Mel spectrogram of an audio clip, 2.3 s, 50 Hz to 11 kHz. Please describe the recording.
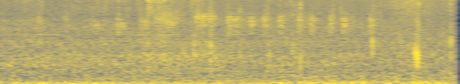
Sound of a Greenfinch, in Delta of Llobregat. Recorded with a Zoom H1 recorder.
bird, Deltasona, verdum, el-prat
